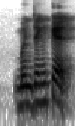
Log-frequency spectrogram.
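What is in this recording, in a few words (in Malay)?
"menjengket", Malay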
